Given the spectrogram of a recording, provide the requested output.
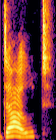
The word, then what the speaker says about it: doubt: And then डाउट. डाउट में वी डोंट pronounce B.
